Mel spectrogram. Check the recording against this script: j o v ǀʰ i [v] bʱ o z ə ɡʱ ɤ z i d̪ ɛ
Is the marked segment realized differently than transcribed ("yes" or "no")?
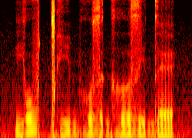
yes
